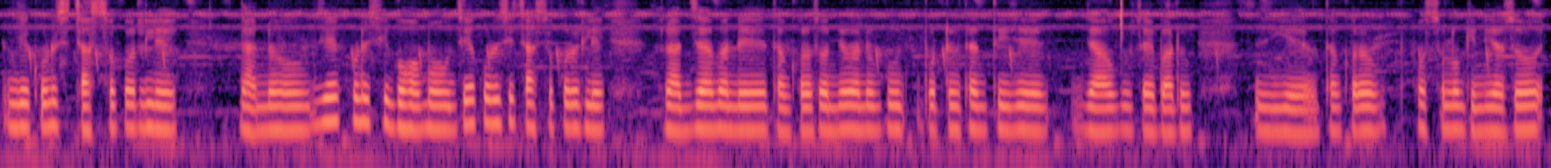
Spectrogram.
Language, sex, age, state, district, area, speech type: Odia, female, 18-30, Odisha, Balasore, rural, spontaneous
